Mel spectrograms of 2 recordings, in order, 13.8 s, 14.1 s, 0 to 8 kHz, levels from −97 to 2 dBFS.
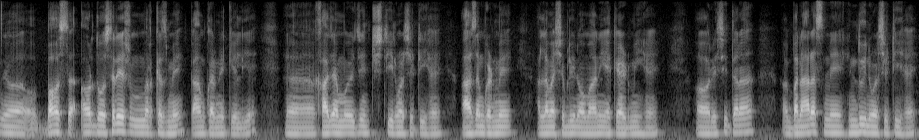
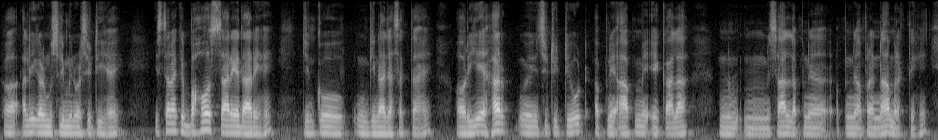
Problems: none marked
